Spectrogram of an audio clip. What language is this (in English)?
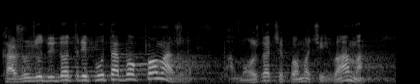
Croatian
